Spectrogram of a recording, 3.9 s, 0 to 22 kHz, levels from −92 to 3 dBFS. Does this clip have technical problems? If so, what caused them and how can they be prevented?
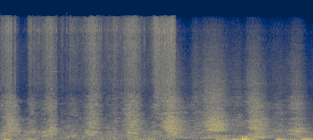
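Yes. At 2.19 s the speech abruptly turns roomy and hollow, loses bass, and drops by about 5 dB, with room noise sitting roughly 35 dB below the speech until the end. This is likely a switch to a distant microphone after the close microphone's signal failed or was dropped. A plain gain drop would not also thin the low end and bring in room reflections and background noise. Monitoring the close microphone during recording, with a backup recorder on it, would prevent this.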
